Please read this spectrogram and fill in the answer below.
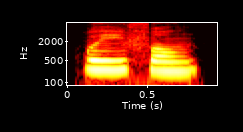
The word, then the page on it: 威风: wēi fēng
